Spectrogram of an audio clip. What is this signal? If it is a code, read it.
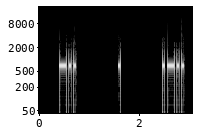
Morse code, heard as a keyed tone, about 25 wpm, spaced as for 9 wpm, 690 Hz. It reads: DEL
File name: Lesson 14e - Number 2 - Three Characters 25wpm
